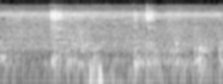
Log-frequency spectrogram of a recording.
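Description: Pointed gourd and potato stir-fried with a large tomato in a pan, steady close sizzling with two brief scraping strokes of the spatula.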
